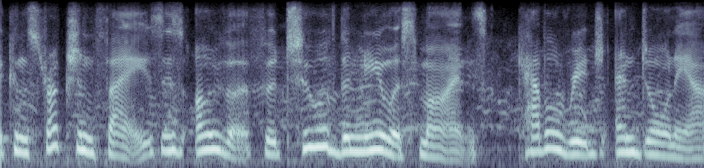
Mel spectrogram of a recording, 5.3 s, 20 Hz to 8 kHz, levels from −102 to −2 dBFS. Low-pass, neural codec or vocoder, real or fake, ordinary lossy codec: 7.2 kHz; none; real; Opus, 32 kbps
